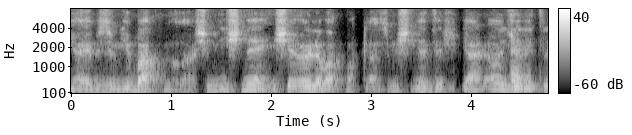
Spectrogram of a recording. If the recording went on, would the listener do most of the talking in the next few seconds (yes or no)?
no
